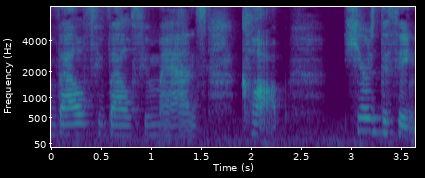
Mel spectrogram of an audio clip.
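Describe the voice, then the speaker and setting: A woman speaks with an Eastern European accent. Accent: Slavic. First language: Russian. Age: 20s. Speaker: lifestyle vlogger. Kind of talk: casual advice talk to camera.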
